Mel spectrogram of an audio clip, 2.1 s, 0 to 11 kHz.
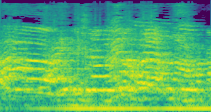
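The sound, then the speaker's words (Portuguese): A classroom full of restless schoolchildren at the only school in Aparecida de Monte Alto, watching through 3D glasses, many high-pitched voices chattering, shouting and calling out over one another in a loud, steady babble that never lets up. “Os alunos estão inquietos.”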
